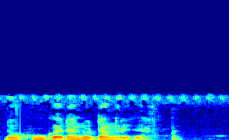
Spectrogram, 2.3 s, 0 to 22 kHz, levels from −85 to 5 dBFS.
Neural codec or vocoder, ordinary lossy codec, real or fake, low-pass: none; Opus, 64 kbps; real; 7.2 kHz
